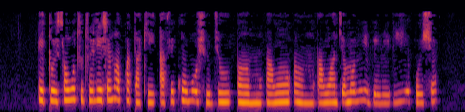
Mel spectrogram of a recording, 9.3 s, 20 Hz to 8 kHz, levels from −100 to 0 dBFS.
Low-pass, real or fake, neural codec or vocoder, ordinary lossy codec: 7.2 kHz; fake; codec, 44.1 kHz, 3.4 kbps, Pupu-Codec; MP3, 24 kbps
